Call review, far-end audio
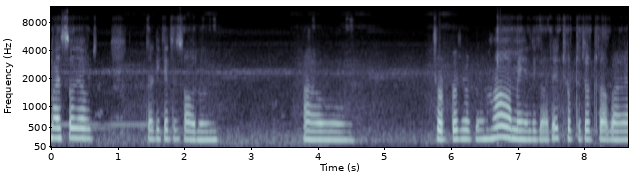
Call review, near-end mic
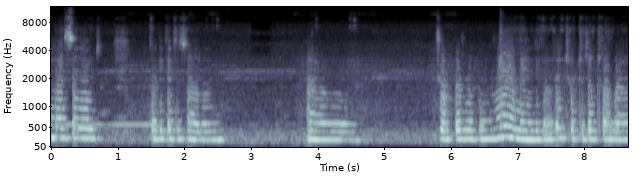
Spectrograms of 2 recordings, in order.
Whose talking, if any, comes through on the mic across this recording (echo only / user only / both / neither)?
echo only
